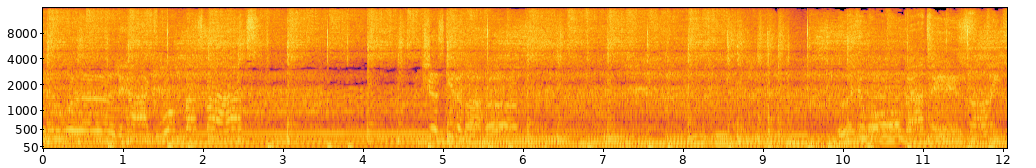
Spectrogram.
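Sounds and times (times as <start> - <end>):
person singing: 0.0 - 2.8, 4.7 - 6.2, 9.8 - 12.0
drum hits: 0.0 - 12.0
held low bass notes: 0.0 - 12.0.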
